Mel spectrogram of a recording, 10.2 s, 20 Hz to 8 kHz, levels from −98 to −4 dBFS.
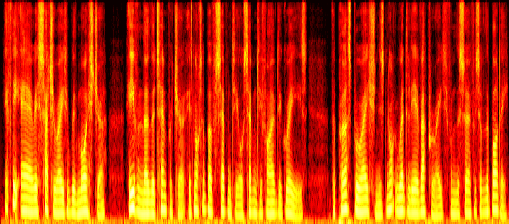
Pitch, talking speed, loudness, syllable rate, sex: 120 Hz, 180 wpm, -20 LUFS, 6.6 syllables/s, male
